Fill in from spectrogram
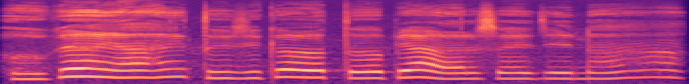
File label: CHILD, Indian Traditions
